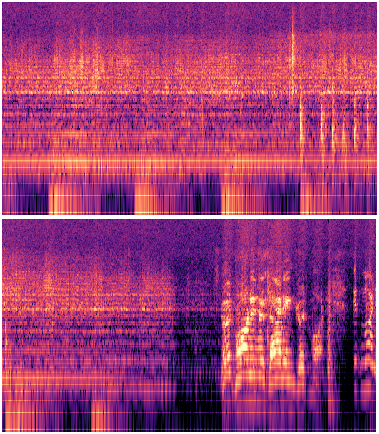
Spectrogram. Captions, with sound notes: (knocking on door) Good morning, Miss Arning. Good morning. Good morning.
